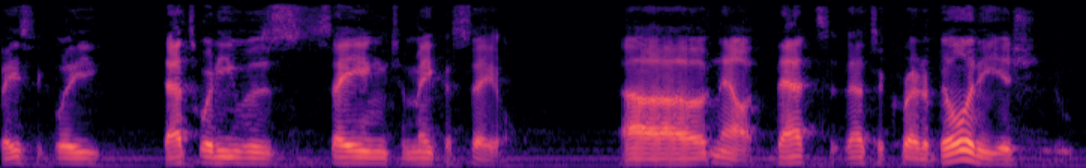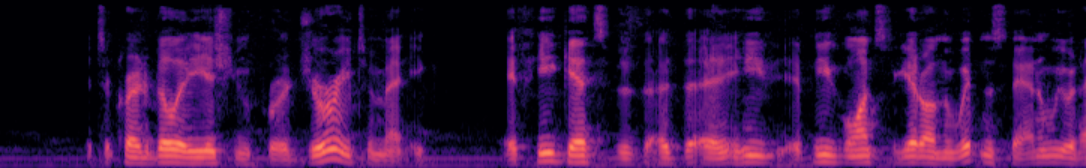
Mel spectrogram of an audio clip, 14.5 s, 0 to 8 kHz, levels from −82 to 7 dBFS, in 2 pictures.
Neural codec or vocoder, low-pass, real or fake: codec, 16 kHz, 4 kbps, FreqCodec, larger model; 7.2 kHz; fake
